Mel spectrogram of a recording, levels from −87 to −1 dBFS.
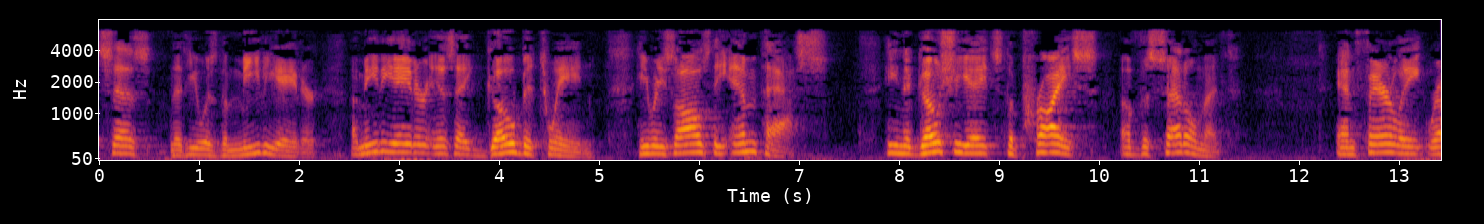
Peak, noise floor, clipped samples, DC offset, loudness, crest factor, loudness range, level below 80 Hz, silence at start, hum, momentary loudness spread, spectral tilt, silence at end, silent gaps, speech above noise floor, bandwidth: -6 dBFS; -58 dBFS; under 0.1%; under 0.1%; -26 LUFS; 22 dB; 4 LU; -58 dBFS; 0 s; none; 14 LU; -5.5 dB/octave; 0 s; none; 31 dB; 6.6 kHz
